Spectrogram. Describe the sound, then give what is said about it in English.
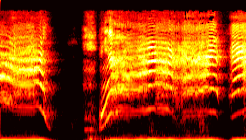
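A voice imitates a woman's frightened scream: two loud, shrill, wavering shrieks with a brief gasp between them, harsh, sliding up and down in pitch. “Yeah, I'd be screaming like the girl who was at.”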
